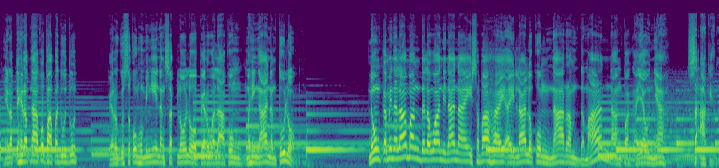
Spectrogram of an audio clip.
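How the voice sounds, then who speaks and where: A man narrating a first-person story as a radio host, in an earnest, sorrowful dramatic style. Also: mid-range voice. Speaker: storyteller host reading a listener's letter.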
